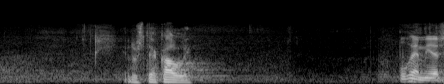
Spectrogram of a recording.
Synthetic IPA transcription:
edust̪ɑjɑkɑlːi | puhemːiæs

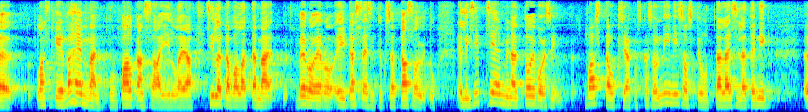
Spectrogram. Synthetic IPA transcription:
lɑskeːʋæhemːænkumpɑlkɑnsɑːjilːɑjɑsilːæt̪ɑʋɑlːˑɑt̪æmæʋeroeroʔeit̪æsːæesit̪ykssæt̪ɑsoit̪u | ʔelisit̪sihemminænyt̪t̪oiʋoisinʋɑst̪ɑuksiɑkoskɑseonniːnisost̪iolːut̪t̪æːlːæesilːˑæt̪eniːn

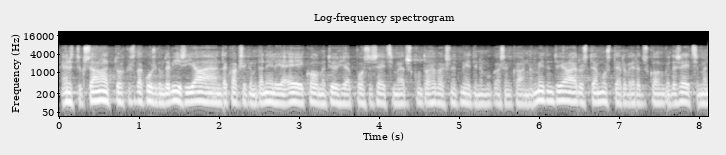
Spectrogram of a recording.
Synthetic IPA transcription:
æːnest̪ykseonɑnet̪ːuksɑt̪ɑkuːsikyment̪æʋiːsijɑːænt̪ækɑksikyment̪æneljæeikolmet̪yhjæˑppoiseseit̪semænærskunt̪ɑhyʋæksynyt̪miet̪inːømukɑiseŋkɑnːɑmmiet̪int̪øjɑːetust̪ɑjɑmust̪erʋeˑræt̪yskolmekyment̪æseit̪semæn

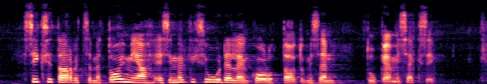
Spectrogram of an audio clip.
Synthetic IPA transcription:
siksit̪ɑrʋit̪semːet̪o̞jmiɑe̞sime̞rkiksiuːdelːe̞ːŋko̞wlut̪ːɑwt̪umise̞n | t̪uke̞mise̞ksḭ

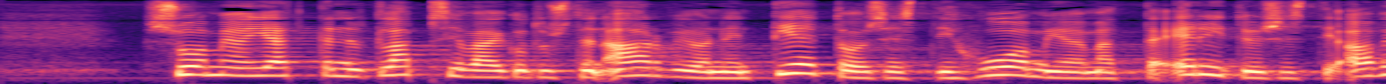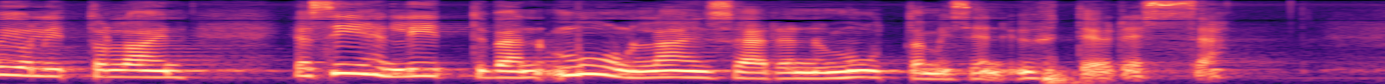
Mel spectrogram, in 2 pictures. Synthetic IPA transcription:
suo̞mieo̞njæt̪ːænyt̪lɑpsiʋɑjkut̪ust̪e̞nʔɑrʋio̞jnːent̪iet̪o̞jse̞st̪iɦuo̞mio̞jmɑt̪ːɑʔe̞ɾit̪yjse̞st̪ḭʔɑʋio̞liːt̪ːo̞lɑjnjɑsiːhe̞nliːt̪ːyʋænmuːnlɑjnsæːdænːømmuːt̪ːɑmise̞̰ːnyht̪e̞̰yɥde̞sːæ̰

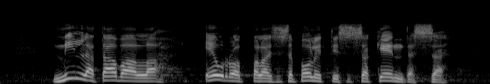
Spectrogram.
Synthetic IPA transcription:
milːæt̪ɑʋɑlːɑ | euroːpːɑlɑisesːɑpo̞lit̪ːisesːɑkent̪æsːæ

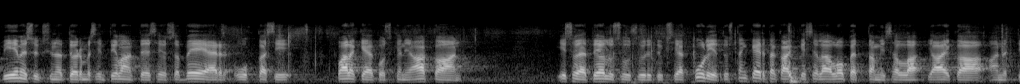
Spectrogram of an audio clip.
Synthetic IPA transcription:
ʋiːmesyksynæt̪ørmæsint̪ilɑnt̪eːseːjosːɑʋeːæruhkɑsi | ʋɑlkeɑkoskeniɑkɑːn | isojɑt̪eolːˑisuːsyrit̪yksiækuljet̪ust̪ːˑeŋkert̪ɑkɑikːisielːælopet̪ːɑmiselːɑjɑɑikɑːɑnːet̪ːiː

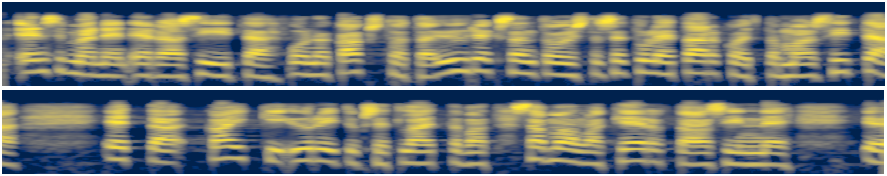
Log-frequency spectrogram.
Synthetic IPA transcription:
ensimːæineneræsiːt̪æʋuonːɑkɑkst̪uhɑt̪ːɑyhdeksænt̪oist̪ɑset̪uleːt̪ɑrkoit̪ːɑmɑːnsit̪æet̪ːækɑikːiyrit̪ykset̪lɑit̪ːɑʋɑt̪sɑmɑlːɑkert̪ɑːsinːe

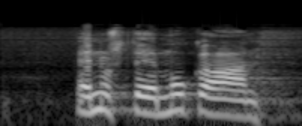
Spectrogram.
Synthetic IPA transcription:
enːust̪eːmmukɑːn

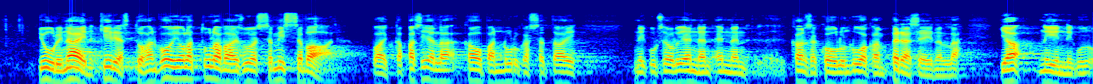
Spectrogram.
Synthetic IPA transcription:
juːrinæinkirjɑst̪oːhɑnʋoiolːɑt̪t̪uleʋɑisuːɾesːɑmisːæʋɑ̰ːn | ʋɑikːɑpɑsielːækɑupɑnnurkɑsːɑt̪ɑi | niːkunseolienːenenːenkɑnsɑkoulunluokɑmperæseinælːæ | jɑniːnniːŋkun

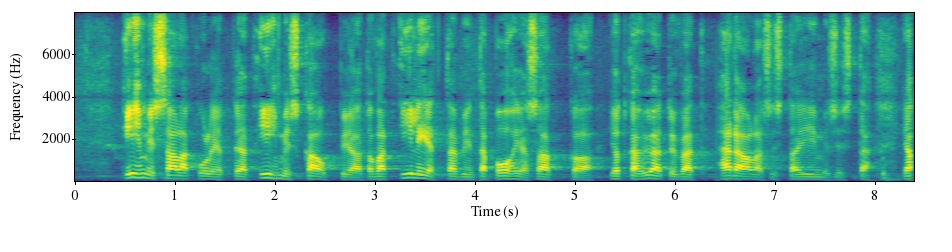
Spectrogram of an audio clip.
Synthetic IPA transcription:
ihmisːɑlɑkuljet̪ːɑjɑt̪ihmiskɑupːiɑːt̪oʋɑt̪iljet̪ːæʋint̪æpohjɑsɑkːɑːjot̪kɑhyæt̪yʋæt̪hædæɑlɑsist̪ɑihmisist̪æjɑ

